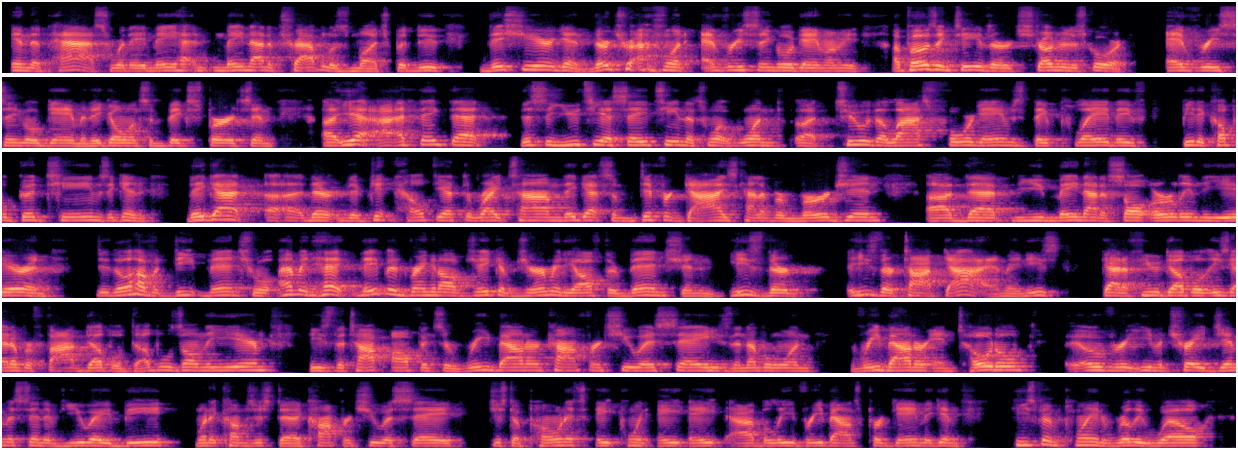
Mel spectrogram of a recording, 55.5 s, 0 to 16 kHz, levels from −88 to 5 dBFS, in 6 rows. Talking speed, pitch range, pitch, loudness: 200 wpm, 145-165 Hz, 155 Hz, -18 LUFS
